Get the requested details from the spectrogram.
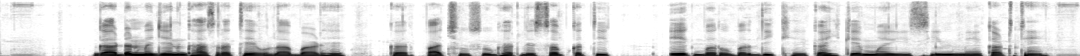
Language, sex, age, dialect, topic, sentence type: Chhattisgarhi, male, 18-24, Northern/Bhandar, agriculture, statement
